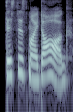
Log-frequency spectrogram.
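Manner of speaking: politely strained, holding back irritation; sweetly restrained with a little edge; forced pleasant. Acted. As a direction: keep it pleasant through gritted teeth. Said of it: "trying to keep my voice pleasant".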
